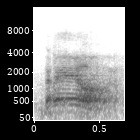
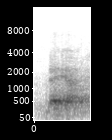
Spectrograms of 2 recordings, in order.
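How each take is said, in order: First: Bail said higher and louder, hit hard; emphatic repeat. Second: Said in the usual way. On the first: Shown as a demonstration. Professor to students, repeating advice with emphasis. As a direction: punch the word Bail as the punchline.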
